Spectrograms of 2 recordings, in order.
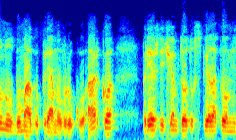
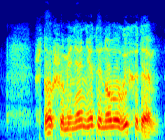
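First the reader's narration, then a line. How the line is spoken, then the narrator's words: Exclaiming. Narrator (Russian): воскликнул Вольфганг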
